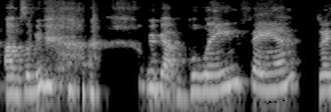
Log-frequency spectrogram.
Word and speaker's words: Feyen: Yeah, anyway, its last name is Feyen, but you were doggone close. So I've been called much worse, so I'll take Feyen all day long.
